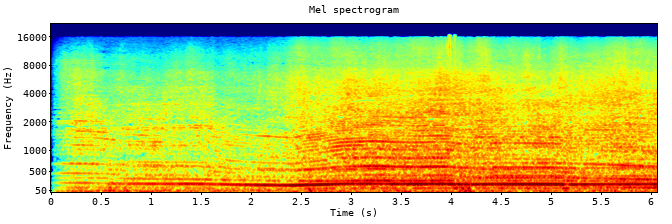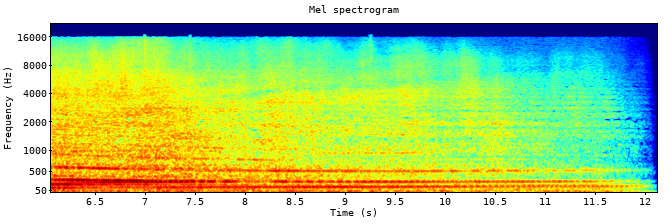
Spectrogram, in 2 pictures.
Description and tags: A group of snowmobiles pass on a trail approximately 100 feet away.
